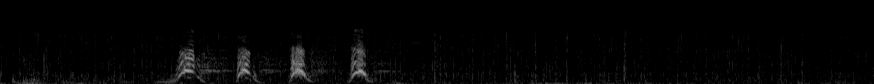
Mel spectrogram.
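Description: A dog barking four times in quick succession, about two barks a second, at a decoy standing passive in front of it.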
